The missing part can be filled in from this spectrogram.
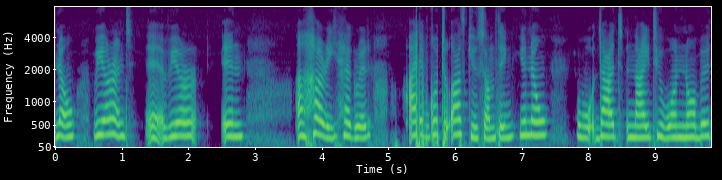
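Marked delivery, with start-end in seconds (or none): none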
